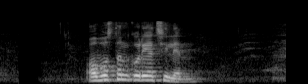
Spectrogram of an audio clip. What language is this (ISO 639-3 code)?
ben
